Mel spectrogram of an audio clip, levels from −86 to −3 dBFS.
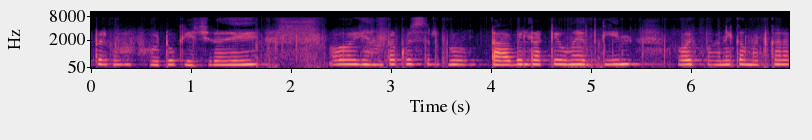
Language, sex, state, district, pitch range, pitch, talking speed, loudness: Hindi, female, Bihar, Sitamarhi, 240-255 Hz, 250 Hz, 180 wpm, -27 LUFS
